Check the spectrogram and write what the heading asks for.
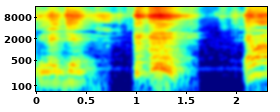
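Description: A man's voice in two short bursts, the second one, about a second in, louder.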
